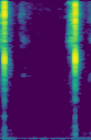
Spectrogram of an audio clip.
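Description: Scissors trim the yarn of a crocheted gnome with two crisp, close snips about three-quarters of a second apart in a quiet room.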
